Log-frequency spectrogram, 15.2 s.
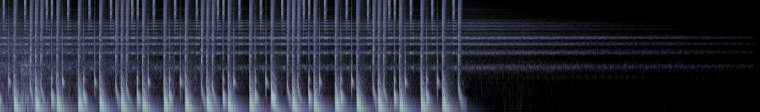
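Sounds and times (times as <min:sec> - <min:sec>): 
Korg drumlogue drum machine: 0:00.0 - 0:09.4.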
